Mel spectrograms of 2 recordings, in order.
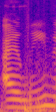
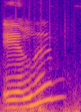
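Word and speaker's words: Eilean: It's not Ellen or Eileen. It's like in the middle. It's like Alen.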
